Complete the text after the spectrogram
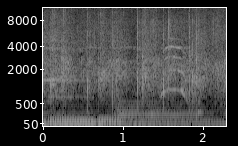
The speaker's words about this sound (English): And while you're still standing and clapping, why don't we just honour our senior pastor and just give Pastor Andrew a hand as he comes forward.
